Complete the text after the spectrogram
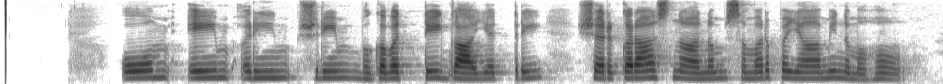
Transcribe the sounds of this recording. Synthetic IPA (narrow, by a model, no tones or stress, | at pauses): oːmeːmɐɾiːmʃɾiːmbʱɐɡɐʋɐt̪ːeːɡaːjɐt̪ɾi | ʃɐɾkɐɾaːsnaːnɐmsɐmɐɾpɐjaːminɐmɐɦɐ̃ː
